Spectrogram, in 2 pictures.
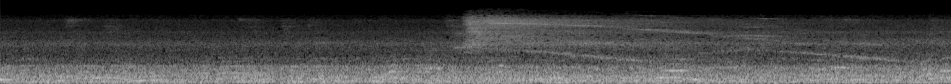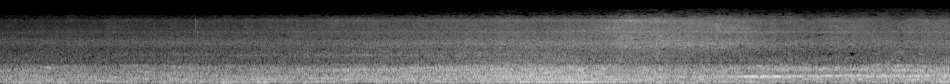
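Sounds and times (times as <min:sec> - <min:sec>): air hiss: 0:04.5 - 0:07.0.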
